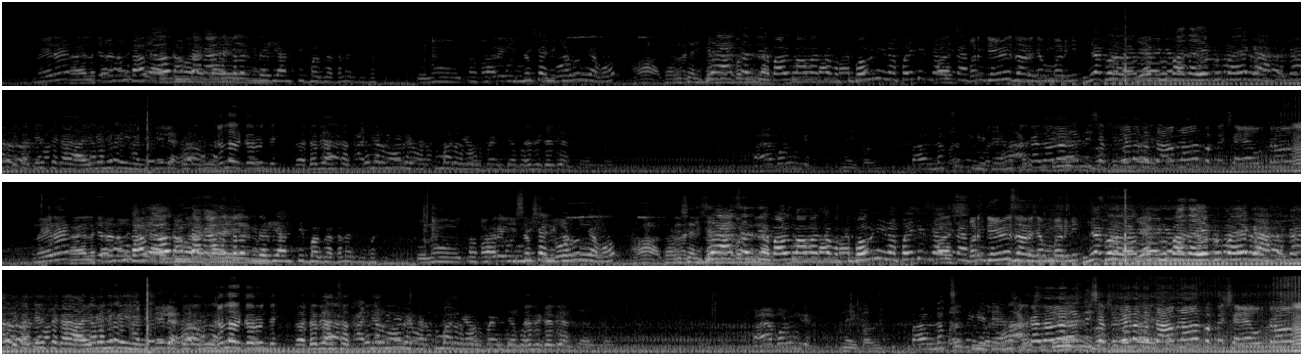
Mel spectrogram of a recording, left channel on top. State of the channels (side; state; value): left; quieter; 14.2 dB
